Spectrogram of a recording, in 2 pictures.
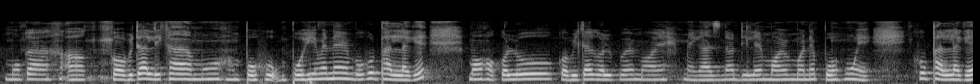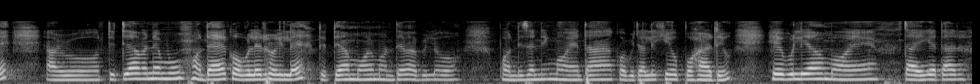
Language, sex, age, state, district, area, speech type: Assamese, female, 18-30, Assam, Lakhimpur, rural, spontaneous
